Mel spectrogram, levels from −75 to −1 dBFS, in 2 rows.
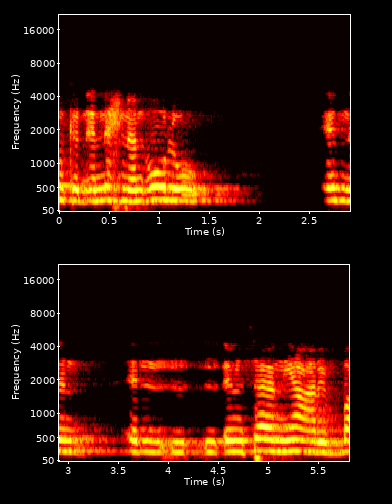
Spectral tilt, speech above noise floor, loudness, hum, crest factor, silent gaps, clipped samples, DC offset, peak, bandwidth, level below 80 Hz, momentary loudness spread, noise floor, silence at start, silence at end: -3 dB/octave; 65 dB; -18 LUFS; none; 14 dB; none; under 0.1%; under 0.1%; -4 dBFS; 4.7 kHz; -52 dBFS; 12 LU; -83 dBFS; 0 s; 0 s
